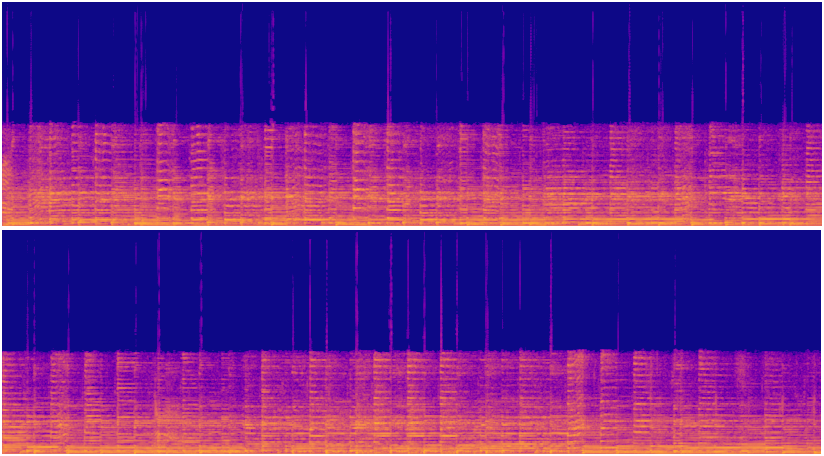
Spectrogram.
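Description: Steel-bodied National resonator guitar played with a bottleneck slide in an instrumental blues break, a steady low rhythm on the bass strings under gliding slide notes higher up.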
